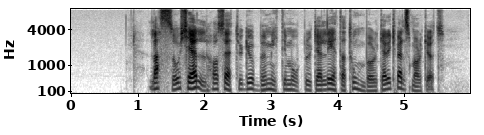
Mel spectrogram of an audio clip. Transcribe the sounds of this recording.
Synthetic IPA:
lasːəɔɕɛlːhaʂɛt̪ːhɵɾɡɵbːəmɪt̪ːɛmuːt̪̚bɾʉ̟ːkaɭeːt̪at̪ʰʊmbɵɾkaɾɪkʰvɛlsmœɾkɾə̰t̪

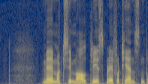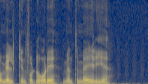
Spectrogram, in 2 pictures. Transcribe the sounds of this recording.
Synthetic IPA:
meːmɑksɪmɑːlpʰɾiːsbɽeːfɔʈʰjeːnəst̪n̩pʰoːmɛlkənfɔɖoːɭɪmeːnt̪əmæɪəɾiːə

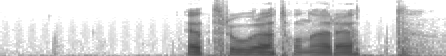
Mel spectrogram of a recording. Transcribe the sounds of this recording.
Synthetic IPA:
jɑːɡ̚t̪ʰɾuːɾat̪hʊnhaɾʔɛt̪ː

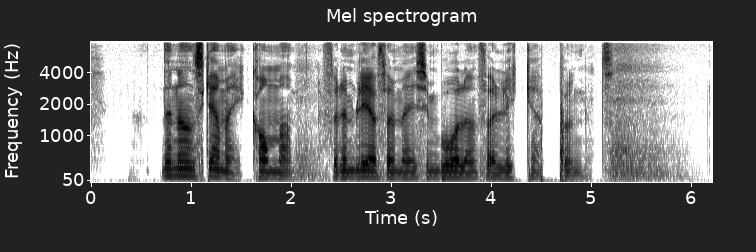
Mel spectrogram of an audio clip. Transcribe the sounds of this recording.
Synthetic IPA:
d̪ɛnœnskamɛjkʰɔmːafœɖɛnblɛvfœɾmɛjsʏmboːlənfœ̰ɾɭʏkːapʰɵ̰ŋkt̪

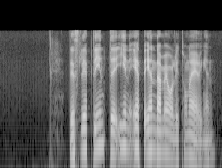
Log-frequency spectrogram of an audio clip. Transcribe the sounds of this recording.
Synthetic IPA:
d̪̥ɛslɛp̚t̪əɪnt̪əʔɪnːɛt̪ːɛnd̪amoːlɪt̪ʰɵɳḛːɾɪ̰ŋə̰n

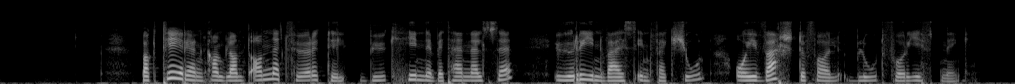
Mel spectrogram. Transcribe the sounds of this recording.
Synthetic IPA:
b̥ɑkt̪ʰeːɾɪənkʰɑnblɑnt̪ʰɑnət̪føːɾət̪ʰɪlbʉːkhɪnəbət̪ʰɛnəlsəʔʉɾiːnʋæɪsɪnfɛkʃuːnʔoːiːʋæʃʈəfɑlbluːd̪̥fɔɾjɪft̪nɪŋɡ

